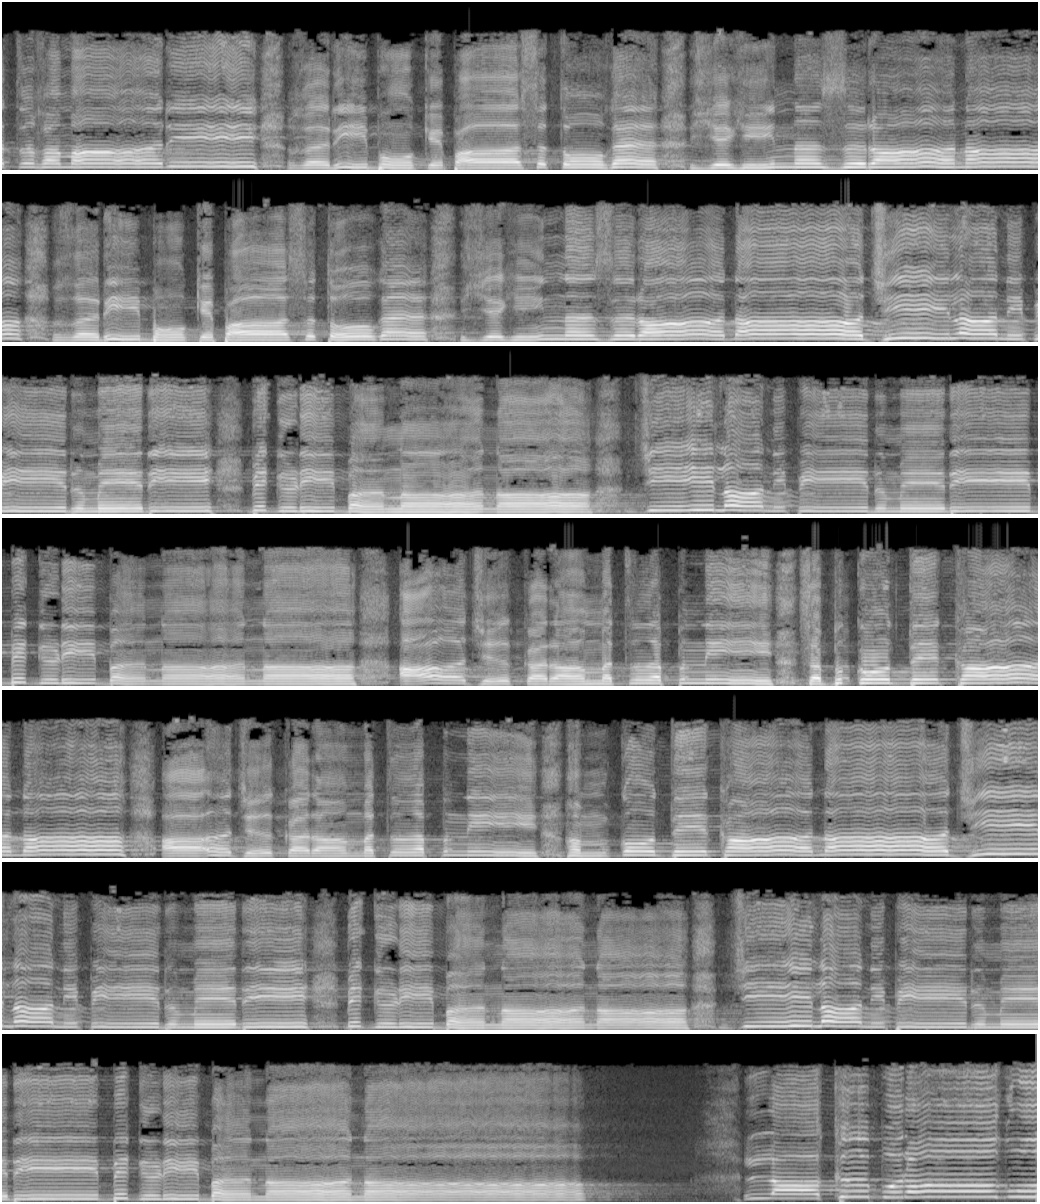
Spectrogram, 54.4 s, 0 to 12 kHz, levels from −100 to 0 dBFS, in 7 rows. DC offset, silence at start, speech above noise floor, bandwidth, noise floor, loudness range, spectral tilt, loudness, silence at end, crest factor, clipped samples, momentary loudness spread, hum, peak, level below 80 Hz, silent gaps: under 0.1%; 0 s; 37 dB; 10.5 kHz; -52 dBFS; 5 LU; -3.5 dB/octave; -14 LUFS; 0 s; 14 dB; under 0.1%; 8 LU; none; 0 dBFS; -54 dBFS; none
